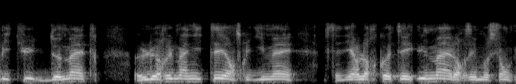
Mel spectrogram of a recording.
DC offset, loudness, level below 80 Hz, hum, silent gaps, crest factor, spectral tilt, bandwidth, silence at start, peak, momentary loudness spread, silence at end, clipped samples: under 0.1%; -18 LUFS; -52 dBFS; none; none; 14 dB; -6 dB/octave; 7.4 kHz; 0 s; -4 dBFS; 9 LU; 0.05 s; under 0.1%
